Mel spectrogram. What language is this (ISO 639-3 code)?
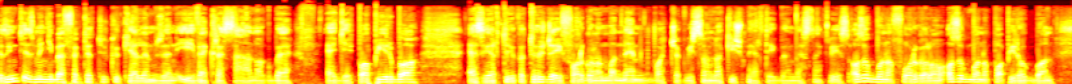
hun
